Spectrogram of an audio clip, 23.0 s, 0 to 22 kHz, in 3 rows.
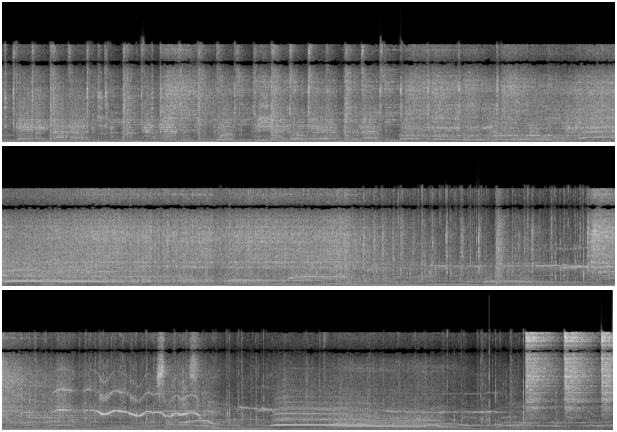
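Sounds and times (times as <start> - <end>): rock band playing live: 0.0 - 22.9
crowd shouting and whooping: 5.2 - 22.9.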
